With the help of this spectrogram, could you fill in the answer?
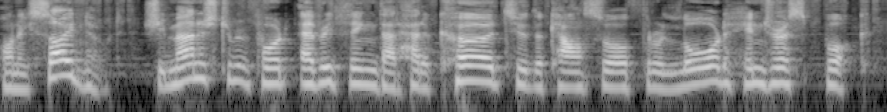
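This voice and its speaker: A man reading scripted narration for a fantasy audio drama, recounting the tale in the third person. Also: on the high side.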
